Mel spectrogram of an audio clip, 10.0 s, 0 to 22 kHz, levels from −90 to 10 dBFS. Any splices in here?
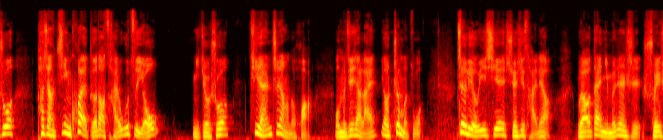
no; 0 cuts

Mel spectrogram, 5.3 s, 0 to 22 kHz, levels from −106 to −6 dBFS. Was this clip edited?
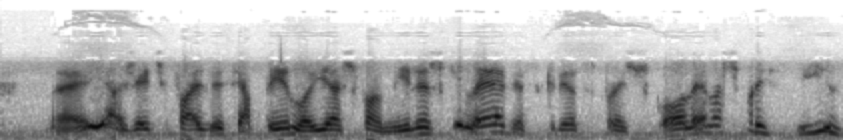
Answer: no; 0 cuts

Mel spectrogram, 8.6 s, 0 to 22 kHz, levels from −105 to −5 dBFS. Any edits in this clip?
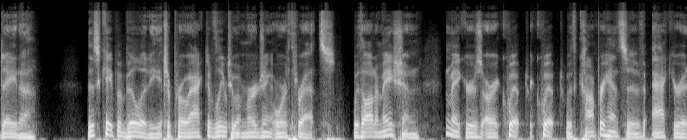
yes; 6 cuts; at 2.0 s, 2.8 s, 3.4 s, 4.3 s, 5.6 s, 6.6 s

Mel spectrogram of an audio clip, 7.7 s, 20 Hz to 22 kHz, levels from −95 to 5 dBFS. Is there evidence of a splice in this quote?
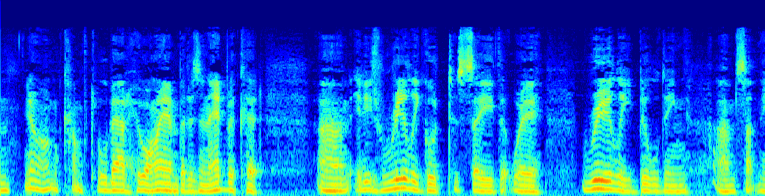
no; 0 cuts

